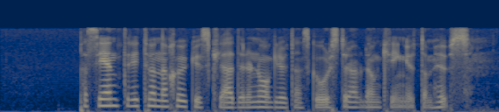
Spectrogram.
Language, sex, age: Swedish, female, 21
